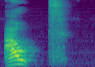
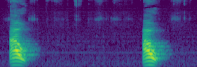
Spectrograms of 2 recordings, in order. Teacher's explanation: So help out, stop it right at the T. Don't finish the T. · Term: stop sound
